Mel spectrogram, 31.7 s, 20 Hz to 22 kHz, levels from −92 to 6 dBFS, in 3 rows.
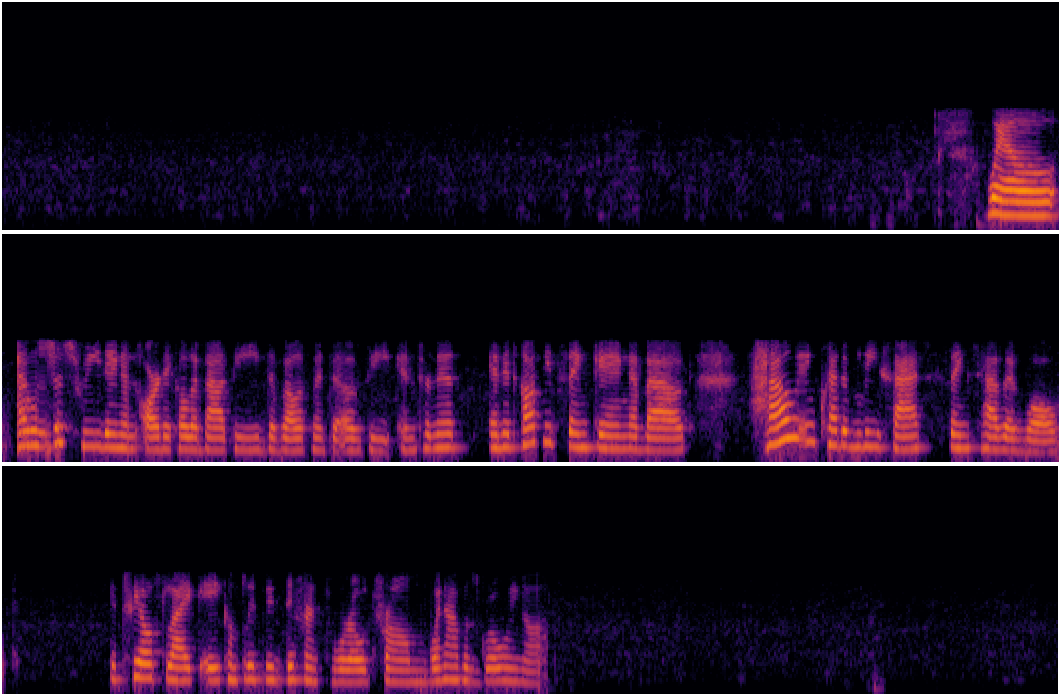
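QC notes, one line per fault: Throughout, iLBC codec: narrowband, roughly 200 Hz to 3.6 kHz, with plainly audible rough, synthetic edges that fit 20 ms iLBC frames at 15.2 kbps.
10.56–11.13, 18.54–18.61, 21.10–21.16 and 26.42–26.59, lost iLBC frames: the decoder repeats the last pitch cycle with noise, giving brief buzzy held-vowel smears. The first is choppy bursts; speech snaps back instantly.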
